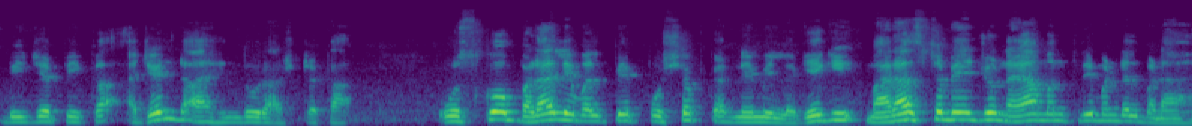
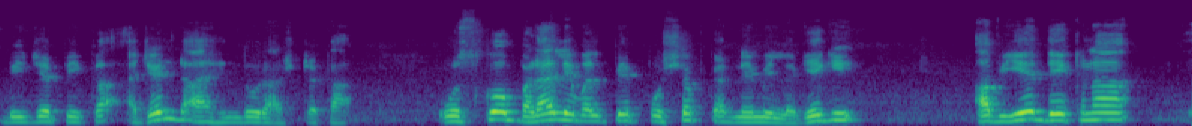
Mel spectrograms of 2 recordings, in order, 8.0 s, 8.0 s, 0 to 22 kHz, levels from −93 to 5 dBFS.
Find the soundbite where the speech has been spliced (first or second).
first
